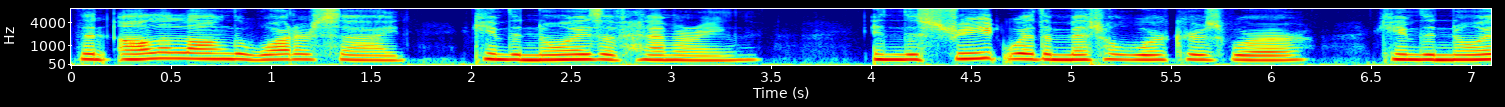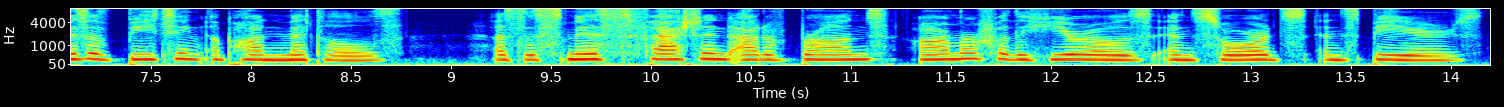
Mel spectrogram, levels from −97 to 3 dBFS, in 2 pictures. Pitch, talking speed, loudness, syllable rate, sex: 220 Hz, 165 wpm, -15 LUFS, 4.9 syllables/s, female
